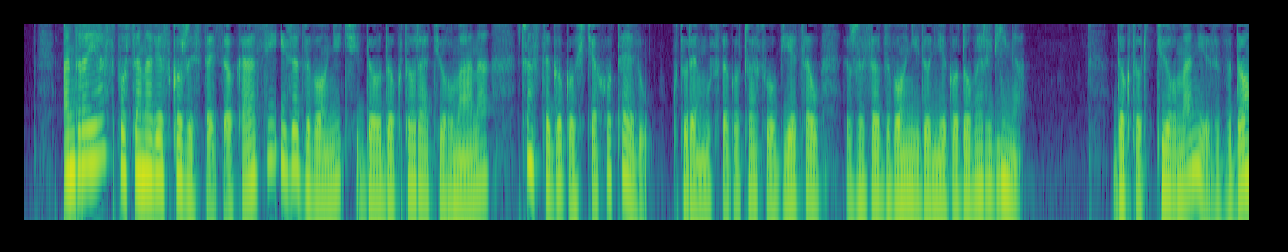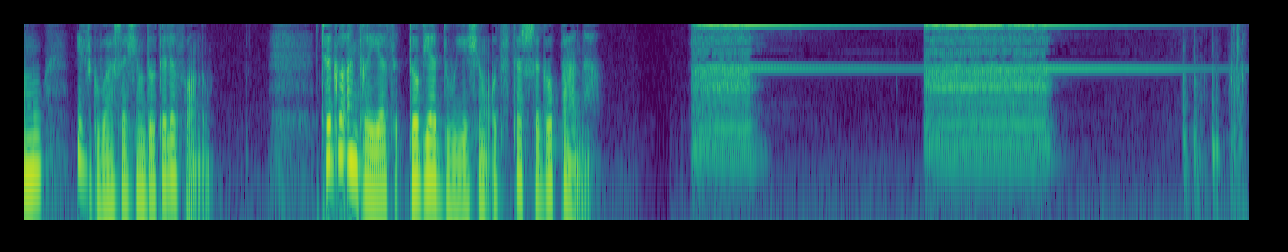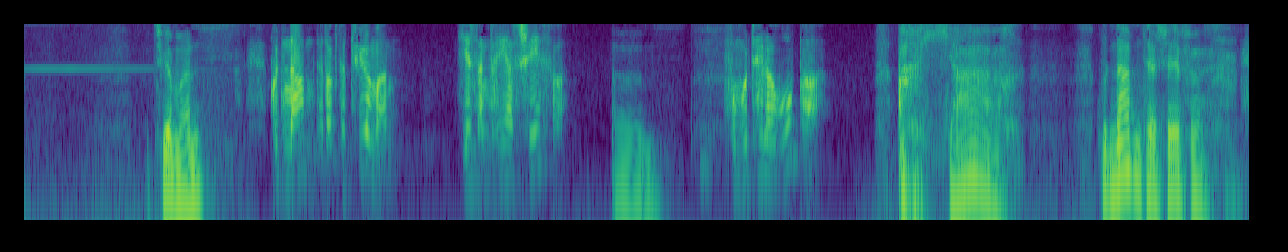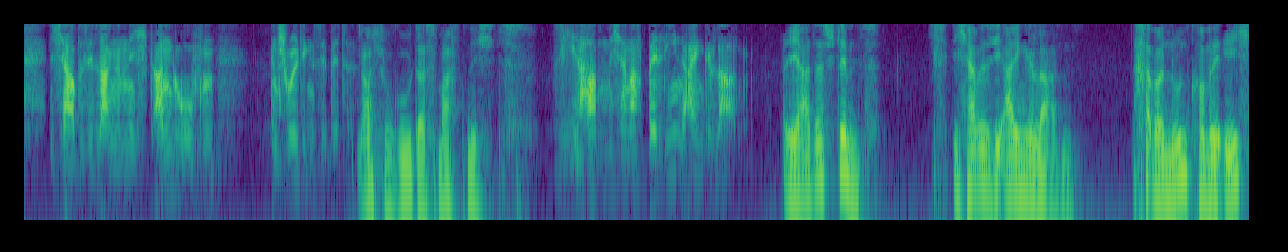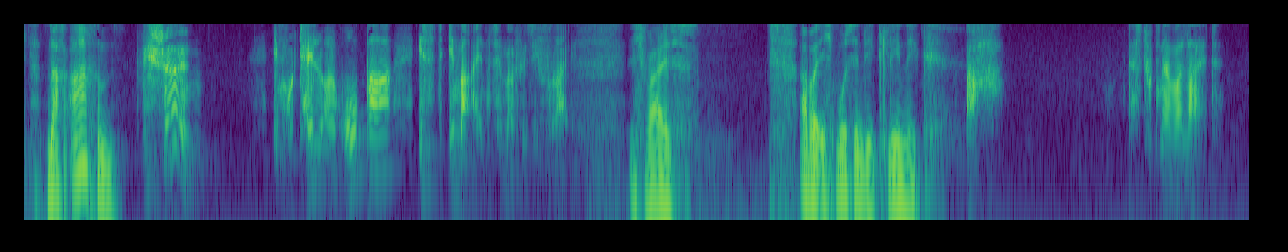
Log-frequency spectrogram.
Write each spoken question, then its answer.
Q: Czego Andreas dowiaduje się od starszego pana.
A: Andreas dowiedział się o to, że doktor Thürmann wybiera się wkrótce do Aachen, do kliniki, tym razem jednak jako pacjent.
